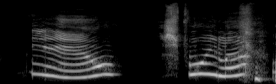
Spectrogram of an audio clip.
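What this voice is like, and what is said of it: Imitates a cat meowing. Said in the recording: “that's quite a good impression for someone that's never owned a cat”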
